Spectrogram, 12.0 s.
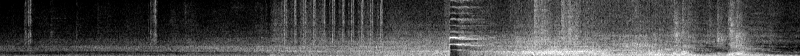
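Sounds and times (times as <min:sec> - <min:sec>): train wheels clattering over rail joints: 0:07.6 - 0:11.6.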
